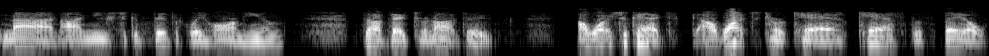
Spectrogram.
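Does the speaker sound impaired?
Yes: vocal cord paralysis after stroke, unilateral vocal fold paralysis; can no longer sing since vocal cord paralysis.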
